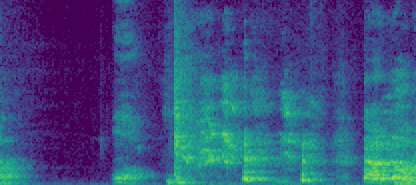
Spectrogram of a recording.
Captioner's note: laughs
